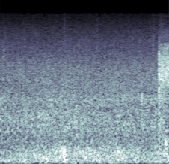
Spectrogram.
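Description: Steady, even hiss of outdoor background noise, with no tone, rhythm or sharp sound standing out.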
